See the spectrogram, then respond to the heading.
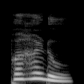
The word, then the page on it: ಪಹಡು: pahaḍu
